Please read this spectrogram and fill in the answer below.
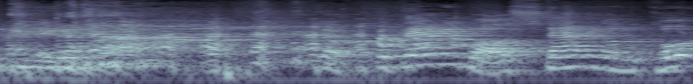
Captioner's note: laughing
